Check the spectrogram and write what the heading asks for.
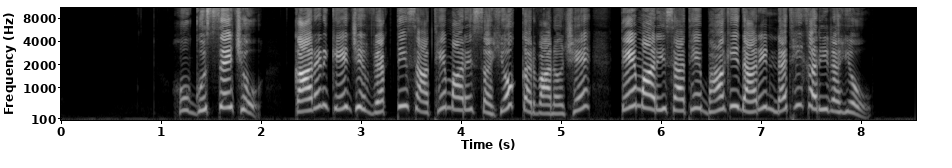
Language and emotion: Gujarati, angry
